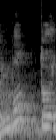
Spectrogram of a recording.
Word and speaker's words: 元結: もとゆいと書いてもっといと読みますので、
